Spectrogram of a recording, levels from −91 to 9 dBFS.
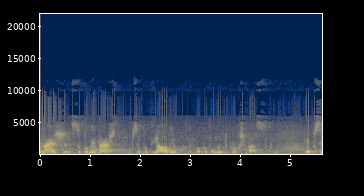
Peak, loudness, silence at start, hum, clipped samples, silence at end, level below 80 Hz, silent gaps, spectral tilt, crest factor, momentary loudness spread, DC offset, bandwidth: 0 dBFS; -18 LUFS; 0 s; none; under 0.1%; 0 s; -48 dBFS; none; -5 dB/octave; 18 dB; 16 LU; 2%; 9.8 kHz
